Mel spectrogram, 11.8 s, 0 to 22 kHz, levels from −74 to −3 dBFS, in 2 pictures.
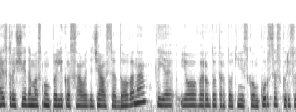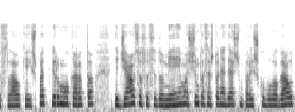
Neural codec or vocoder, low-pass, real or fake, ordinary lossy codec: vocoder, 22.05 kHz, 80 mel bands, Vocos; 9.9 kHz; fake; AAC, 64 kbps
